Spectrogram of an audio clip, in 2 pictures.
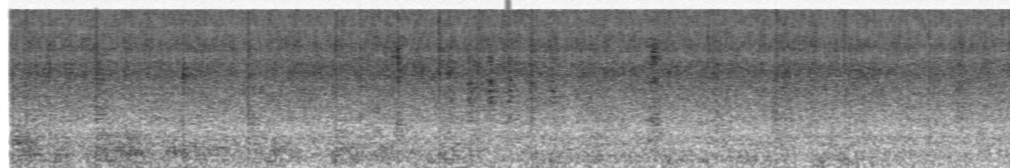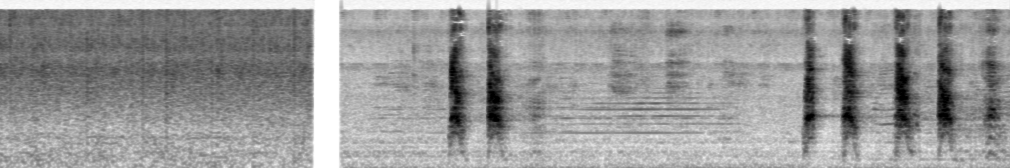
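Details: A black mixed-breed village dog in southern Vietnam's Mekong region gives a few short, sharp yelping barks after a stretch of steady traffic rumble.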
